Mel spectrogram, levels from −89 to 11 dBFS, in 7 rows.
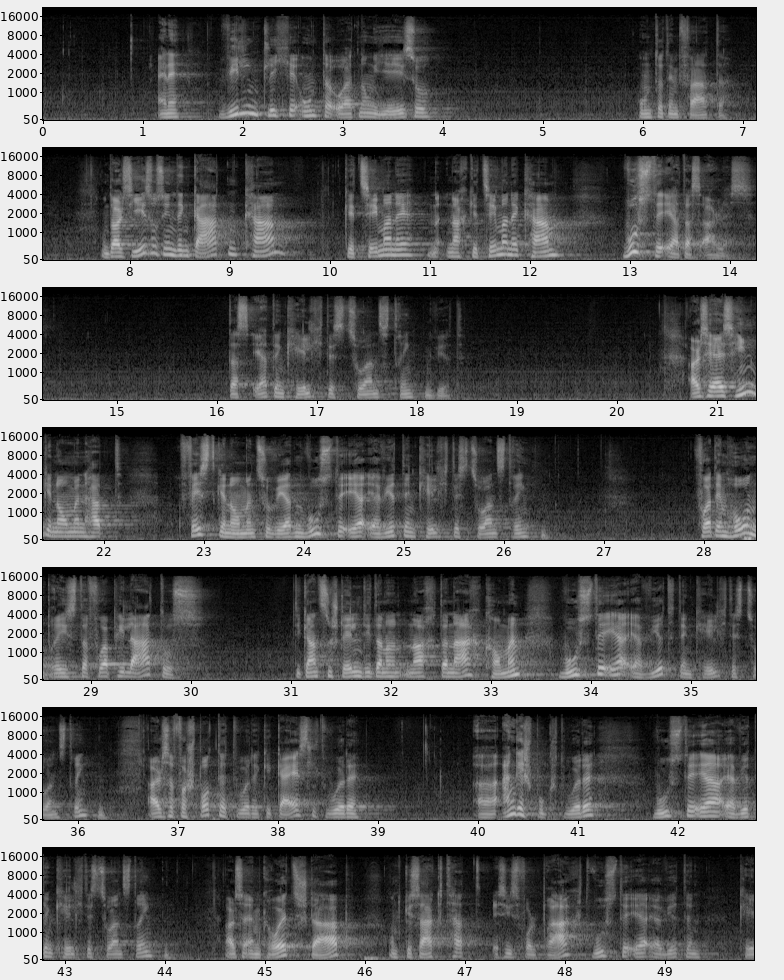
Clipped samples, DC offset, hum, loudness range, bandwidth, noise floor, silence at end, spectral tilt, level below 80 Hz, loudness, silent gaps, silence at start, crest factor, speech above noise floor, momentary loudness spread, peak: under 0.1%; under 0.1%; none; 7 LU; 17.5 kHz; -52 dBFS; 0 s; -3.5 dB/octave; -50 dBFS; -24 LUFS; none; 0.2 s; 24 dB; 28 dB; 15 LU; -2 dBFS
